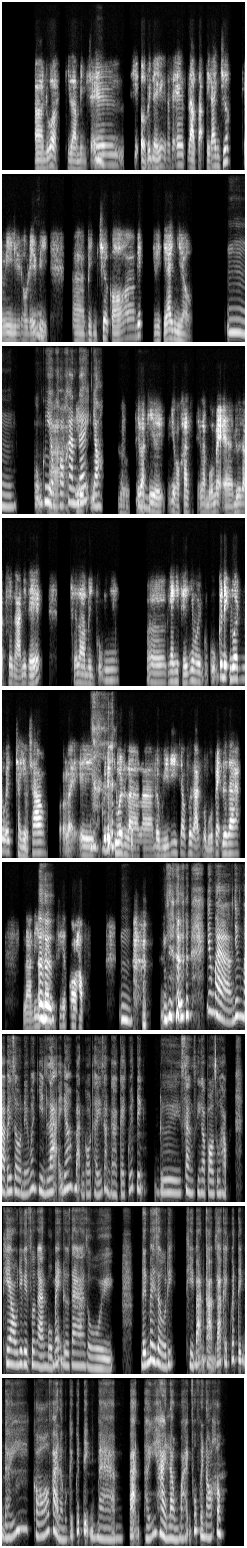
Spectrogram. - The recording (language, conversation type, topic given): Vietnamese, podcast, Bạn có thể kể về một lần bạn đã thay đổi lớn trong cuộc đời mình không?
- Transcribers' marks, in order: tapping; laugh; laughing while speaking: "Ừ"; laugh; chuckle; other background noise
